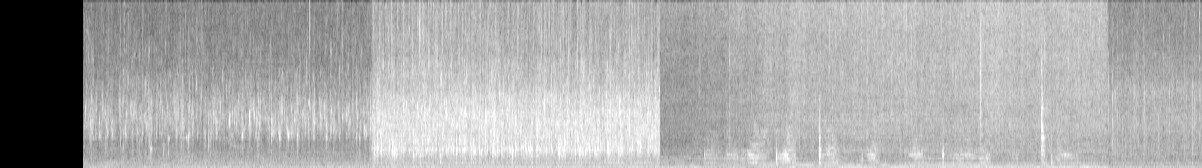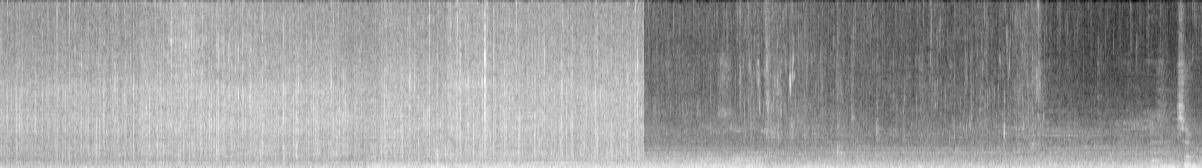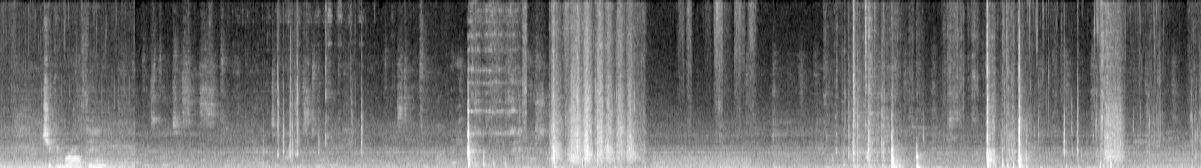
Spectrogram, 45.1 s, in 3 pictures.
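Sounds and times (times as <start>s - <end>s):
food sizzling in hot oil: 1.1s - 23.1s
onion sizzling while stirred: 1.1s - 23.1s, 43.7s - 45.0s.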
